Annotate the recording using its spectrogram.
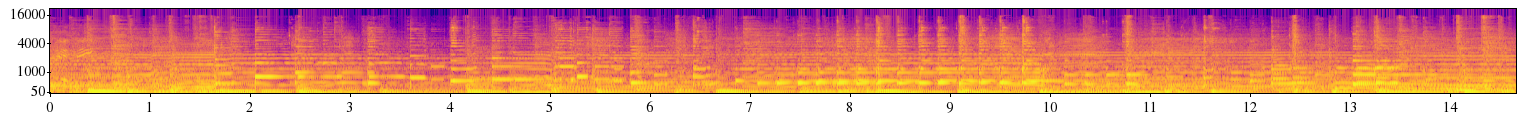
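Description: Live country band playing, with plucked string instruments over a steady bass line; a fast run of quick picked notes comes about halfway through.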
